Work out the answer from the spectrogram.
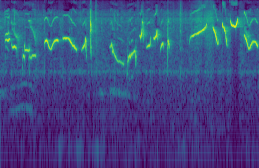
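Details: Indonesian white-breasted Oriental magpie-robin (kacer) singing loud, varied whistles: looping up-and-down slurs, sharp chips and sweet fluting phrases in quick succession, faint hum behind.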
